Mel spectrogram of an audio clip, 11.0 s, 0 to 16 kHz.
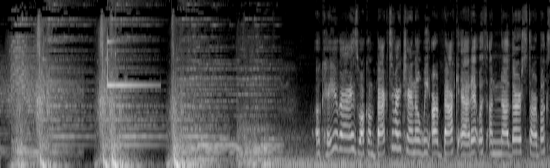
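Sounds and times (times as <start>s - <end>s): sharp hit with bright ding: 2.0s - 3.9s
sudden hit: 2.1s - 3.9s
button animation sound effect: 2.2s - 3.2s.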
